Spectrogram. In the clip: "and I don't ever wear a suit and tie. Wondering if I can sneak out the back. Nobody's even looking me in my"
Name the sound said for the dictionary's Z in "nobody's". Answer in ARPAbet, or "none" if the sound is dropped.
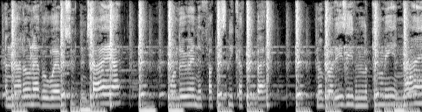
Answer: Z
